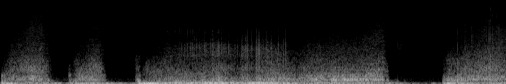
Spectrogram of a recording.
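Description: Hands cup a black foam windscreen on a microphone while fingertips scratch it quickly and roughly. The result is a dense, boomy, low rumbling scrape with brief near-silent gaps between bursts.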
